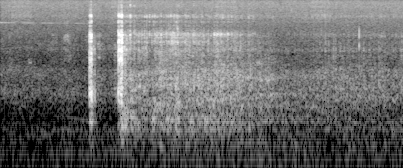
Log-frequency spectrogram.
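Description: A small model plane scrapes and skids along the pavement.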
